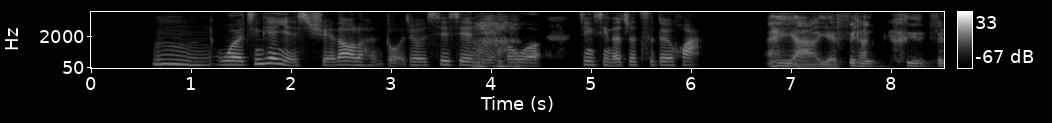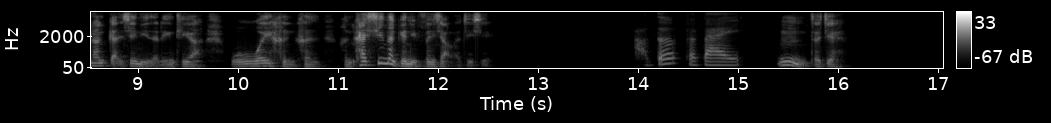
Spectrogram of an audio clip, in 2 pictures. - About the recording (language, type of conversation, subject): Chinese, podcast, 父母的期待在你成长中起了什么作用？
- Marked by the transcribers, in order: lip smack; laugh; chuckle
